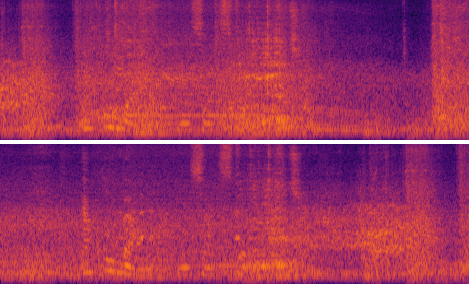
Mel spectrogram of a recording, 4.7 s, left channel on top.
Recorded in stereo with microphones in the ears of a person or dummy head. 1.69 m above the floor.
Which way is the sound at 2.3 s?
40° left (ahead or behind).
